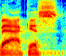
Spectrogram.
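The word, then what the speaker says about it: Jacas: It's Gabe Bakis. Oh yeah. Yeah. The Jay is silent. The J is silent. Gabe Ais the edge defender from Illinois.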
